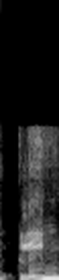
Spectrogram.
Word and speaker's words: क्लीं: तो क्लीन भी बोलते हैं। कुछ लोग क्लींग भी बोलते हैं।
